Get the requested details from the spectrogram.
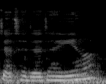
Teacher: च वर्ग का उच्चारण स्थान तालु है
